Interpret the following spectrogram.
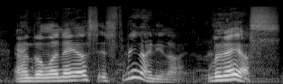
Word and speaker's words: Linnaeus: the linnaeus is $3.99 Linnaeus Linnaeus and we'll have lots of fun seeing how people pronounce that word there's lots of different pronunciations but Linnaeus is the one who seems to be the most popular so we'll be happy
